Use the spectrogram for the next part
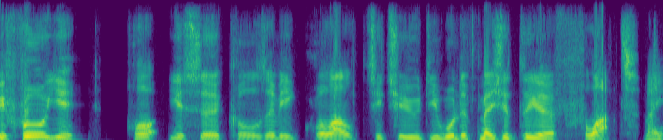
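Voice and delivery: each word stretched and spelled out in exaggerated slow motion. Explaining the point again to another speaker: mock slow-motion speech. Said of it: "I'll say it in slow motion for you".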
